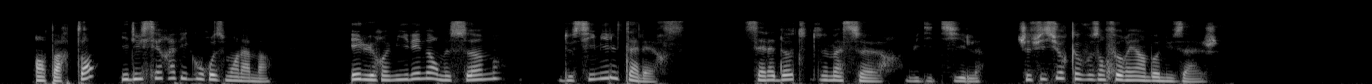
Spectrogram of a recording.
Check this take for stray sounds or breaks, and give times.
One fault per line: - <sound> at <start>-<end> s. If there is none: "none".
none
